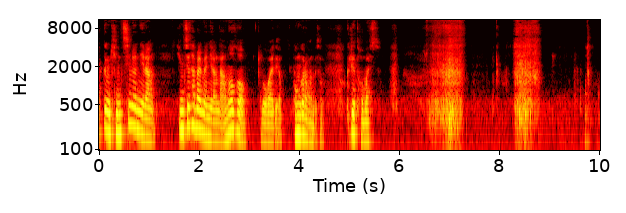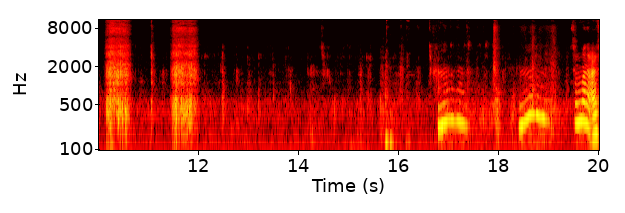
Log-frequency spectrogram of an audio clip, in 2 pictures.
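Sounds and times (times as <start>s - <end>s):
slurping noodles: 6.5s - 7.4s, 8.2s - 8.9s, 10.1s - 10.8s, 11.4s - 12.1s
chewing clicks: 12.4s - 15.6s.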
